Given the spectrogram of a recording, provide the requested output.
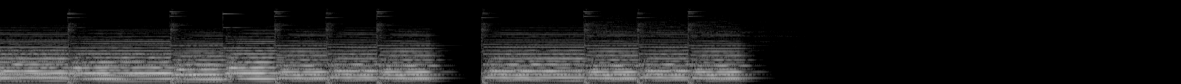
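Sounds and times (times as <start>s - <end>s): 
concert duet: 0.0s - 7.5s.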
